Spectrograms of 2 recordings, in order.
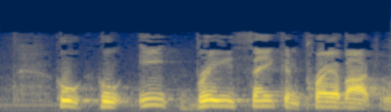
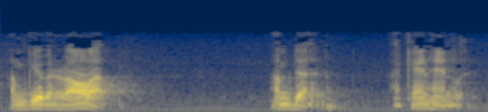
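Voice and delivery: lower, softer, mildly defeated; retold resignation; 5 semitones lower, 5 dB quieter than usual. Burned-out friend tells Leroy he quits, mildly resigned. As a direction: trail down softly, as if giving up.

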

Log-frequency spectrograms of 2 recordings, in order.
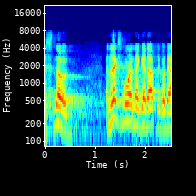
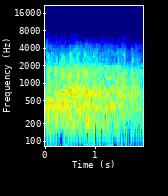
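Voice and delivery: laughing; 8 semitones higher, 9 dB quieter than usual. Real, not acted. Laughing at own joke.

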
